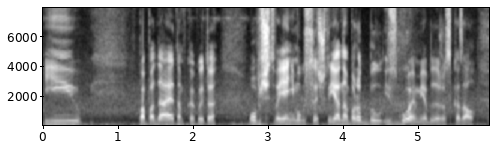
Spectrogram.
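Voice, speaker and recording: High-pitched male speech at a fairly quick pace, broken by long, frequent pauses, with ordinary pitch variation and noticeable background noise. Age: 20s. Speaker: podcaster, software engineer. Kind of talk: solo monologue podcast. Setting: outdoors, walking. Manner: hesitant, with fillers.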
